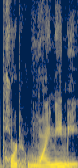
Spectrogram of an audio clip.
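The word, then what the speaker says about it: Port Hueneme: official retail locations like their new one in port wineme which i am told is the correct pronunciation if you're not in california or even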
